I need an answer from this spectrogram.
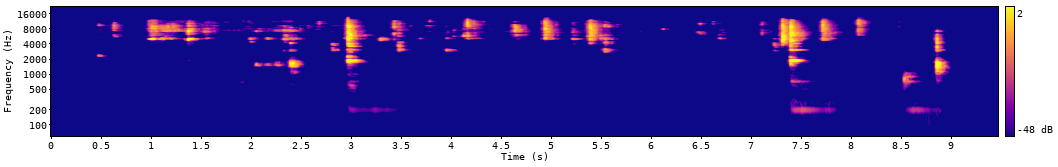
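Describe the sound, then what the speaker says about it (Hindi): Fennel seeds dropped into a pan while making spiced gram-flour filling for mini besan kachori, giving a few light scattered clinks and pattering taps with quiet gaps between, close and soft, no talk. "अब हम सौंफ डालेंगे"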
